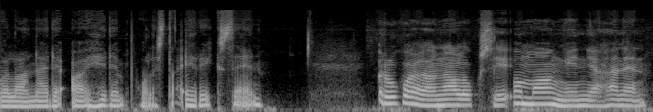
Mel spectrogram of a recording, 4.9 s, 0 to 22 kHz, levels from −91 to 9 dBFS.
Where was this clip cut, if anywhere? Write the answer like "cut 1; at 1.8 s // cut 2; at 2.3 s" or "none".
cut 1; at 2.7 s // cut 2; at 3.8 s

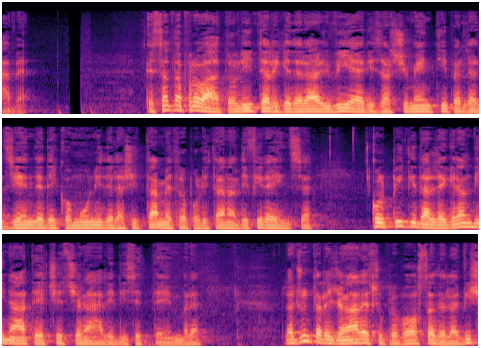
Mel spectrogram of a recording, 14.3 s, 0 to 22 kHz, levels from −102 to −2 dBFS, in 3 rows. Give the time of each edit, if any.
none

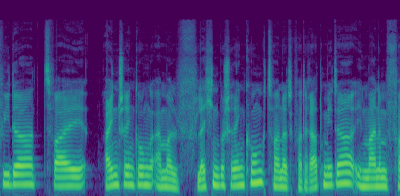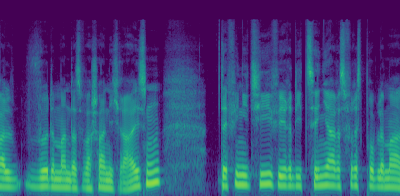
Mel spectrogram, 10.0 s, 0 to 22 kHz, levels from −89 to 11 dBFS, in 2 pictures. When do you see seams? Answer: none

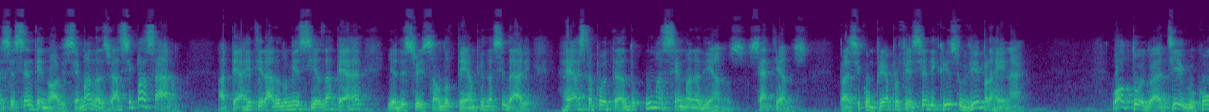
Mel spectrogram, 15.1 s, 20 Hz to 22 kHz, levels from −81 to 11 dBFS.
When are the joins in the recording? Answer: none

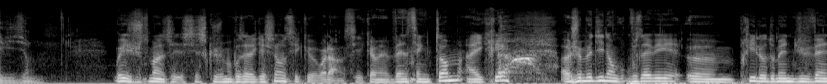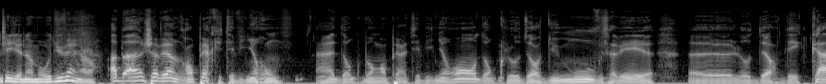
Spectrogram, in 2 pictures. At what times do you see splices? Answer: cut 1; at 8.3 s

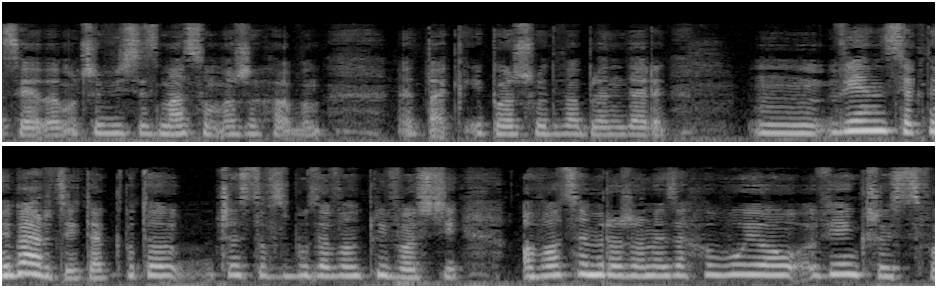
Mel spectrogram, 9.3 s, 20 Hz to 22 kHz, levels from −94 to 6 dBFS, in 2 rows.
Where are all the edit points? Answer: cut 1; at 5.3 s

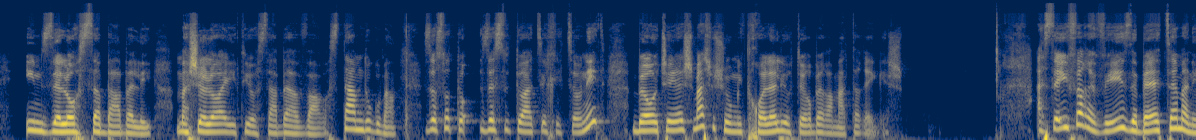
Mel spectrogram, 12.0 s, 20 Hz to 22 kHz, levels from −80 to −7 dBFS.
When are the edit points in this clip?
none

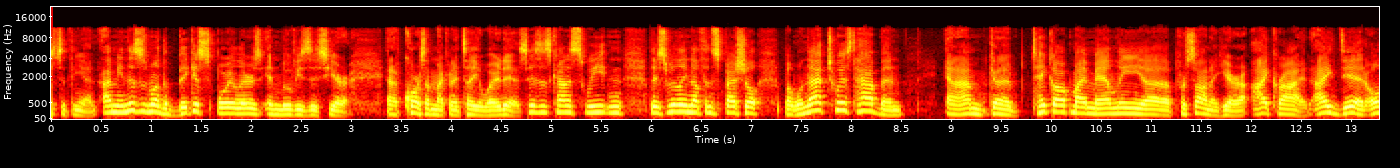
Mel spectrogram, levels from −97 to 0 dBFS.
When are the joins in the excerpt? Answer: cut 1; at 4.8 s

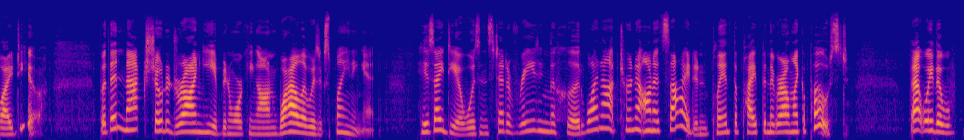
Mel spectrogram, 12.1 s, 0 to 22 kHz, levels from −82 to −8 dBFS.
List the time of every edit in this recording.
cut 1; at 5.2 s

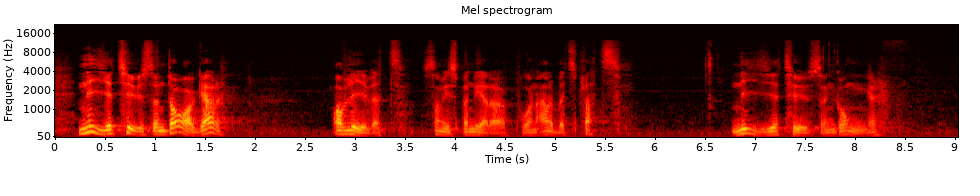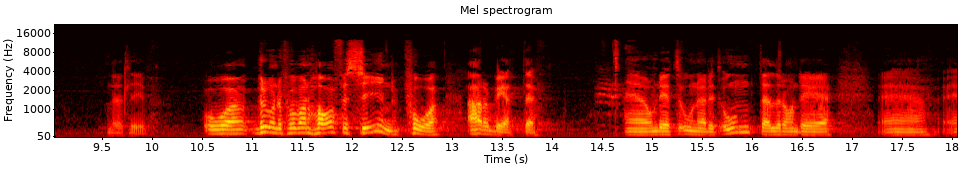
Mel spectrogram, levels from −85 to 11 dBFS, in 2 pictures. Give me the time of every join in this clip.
cut 1; at 6.7 s // cut 2; at 10.5 s

